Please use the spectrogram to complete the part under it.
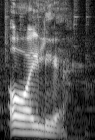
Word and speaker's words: Euler: Então, Henrique, se escreve Euler, mas se pronuncia Euler.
